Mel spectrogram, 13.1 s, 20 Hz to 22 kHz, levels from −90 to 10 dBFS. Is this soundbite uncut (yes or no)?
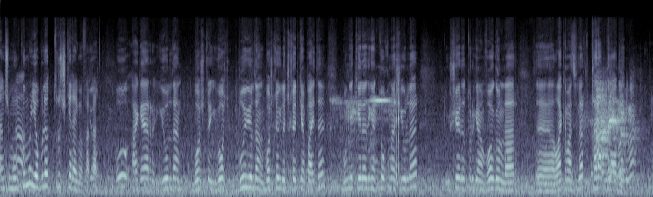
yes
